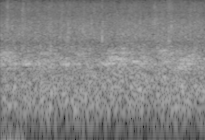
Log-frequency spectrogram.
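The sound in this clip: Rain falling steadily at an outdoor night-time art event among trees, a dense, continuous hiss of drops that holds even from start to end, with no voices.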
